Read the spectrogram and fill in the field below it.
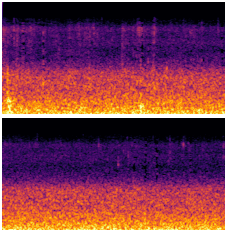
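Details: Heavy low wind rumble buffets the microphone throughout, with no clear animal calls.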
